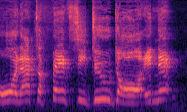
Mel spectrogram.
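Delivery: broad London Cockney voice. Quoting a game character reacting to a rare item: Cockney accent. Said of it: "a guy in, like, a Cockney accent".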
